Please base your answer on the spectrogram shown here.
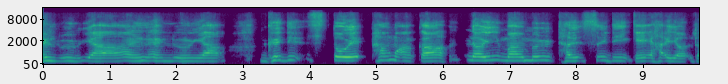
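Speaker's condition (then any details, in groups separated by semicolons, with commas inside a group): Brain lesion disability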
